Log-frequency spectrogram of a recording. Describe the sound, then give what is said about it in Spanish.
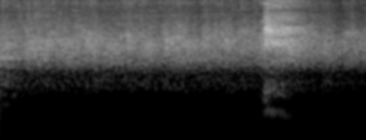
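An audience gives the Lord sustained applause, a dense, steady wash of many hands clapping with no individual claps standing out, briefly swelling louder near the end. “Yo quiero que el pueblo de Dios le un aplauso al Señor.”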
